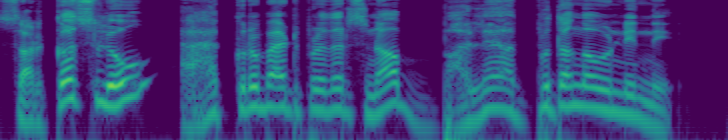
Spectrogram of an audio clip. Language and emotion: Telugu, surprised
